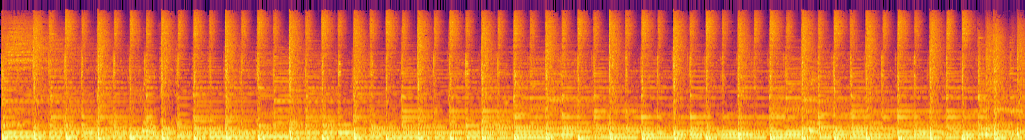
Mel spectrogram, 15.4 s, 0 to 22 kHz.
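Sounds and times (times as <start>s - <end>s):
warm upbeat soft rock loop: 0.0s - 15.3s.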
